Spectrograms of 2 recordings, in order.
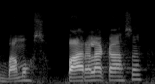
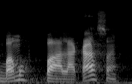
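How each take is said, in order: First: The word para is said in full. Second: The word para is shortened to one syllable. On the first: This is the standard form. "en lugar de decir" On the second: This is the casual Cuban form. "eliminamos una sílaba de una palabra"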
